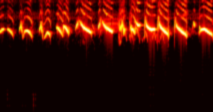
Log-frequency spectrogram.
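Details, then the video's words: Parazão song of a Curió: a steady series of loud, clear whistled notes, each slurring down then up, delivered about three per second with a rich, fluty tone and almost no background noise. "CURIÓ PARAZÃO"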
